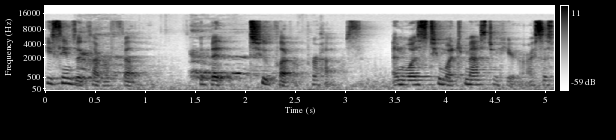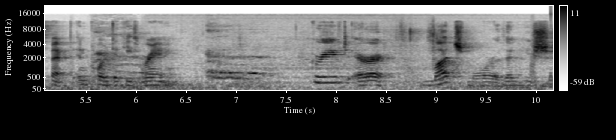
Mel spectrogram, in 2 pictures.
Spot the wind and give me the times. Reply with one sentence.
The wind can be heard from 0.0 to 10.1 s.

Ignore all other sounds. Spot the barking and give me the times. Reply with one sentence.
You can hear the barking from 0.3 to 2.9 s and from 5.5 to 7.4 s.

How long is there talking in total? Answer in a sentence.
The talking can be heard for 9 seconds in total.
